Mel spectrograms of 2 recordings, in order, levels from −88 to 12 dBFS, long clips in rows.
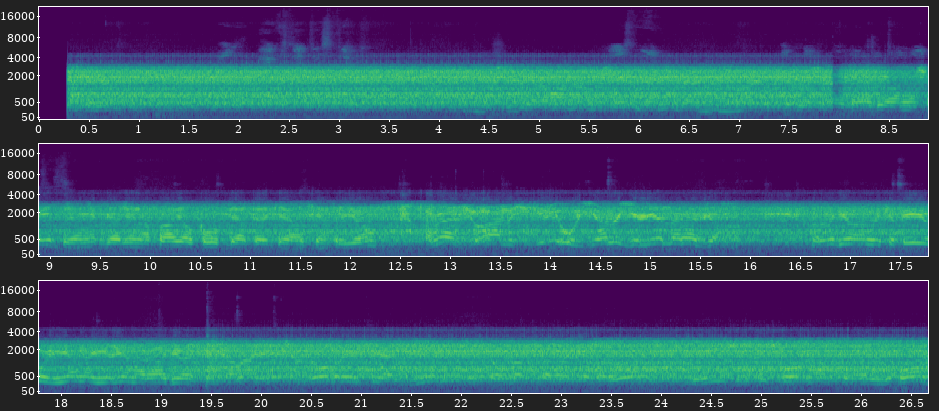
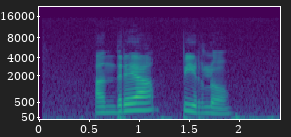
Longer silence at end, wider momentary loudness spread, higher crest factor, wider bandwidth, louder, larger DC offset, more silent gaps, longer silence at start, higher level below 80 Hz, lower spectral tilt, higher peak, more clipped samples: about the same, 0 s vs 0.05 s; second, 3 LU vs 12 LU; second, 14 dB vs 20 dB; second, 6.2 kHz vs 15.5 kHz; first, -12 LUFS vs -31 LUFS; neither; neither; second, 0.3 s vs 0.55 s; second, -68 dBFS vs -54 dBFS; second, -3 dB/octave vs -5 dB/octave; first, 0 dBFS vs -12 dBFS; neither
